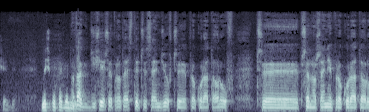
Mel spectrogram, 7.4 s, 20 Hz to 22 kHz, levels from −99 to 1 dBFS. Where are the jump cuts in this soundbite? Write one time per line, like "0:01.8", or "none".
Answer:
0:01.8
